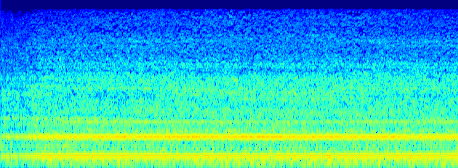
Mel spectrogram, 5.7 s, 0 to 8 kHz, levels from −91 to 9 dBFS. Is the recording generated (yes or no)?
no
